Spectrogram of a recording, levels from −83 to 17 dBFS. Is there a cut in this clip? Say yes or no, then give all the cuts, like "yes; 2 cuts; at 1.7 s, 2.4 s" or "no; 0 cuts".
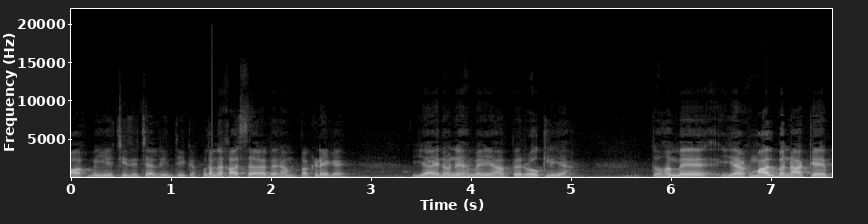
yes; 1 cut; at 1.4 s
